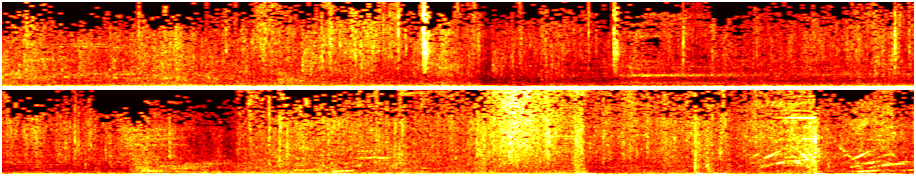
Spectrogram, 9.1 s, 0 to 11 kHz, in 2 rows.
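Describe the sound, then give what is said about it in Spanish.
An assault ship explodes in the 2009 science-fiction film Avatar, a heavy rumbling roar threaded with crackling bursts and metallic creaks that swells and sustains throughout. “Rodeada por las llamas, la armadura del coronel coge un arma y salta a tierra. La nave de asalto explota.”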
